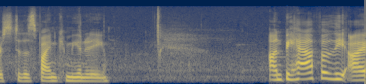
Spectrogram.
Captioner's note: none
